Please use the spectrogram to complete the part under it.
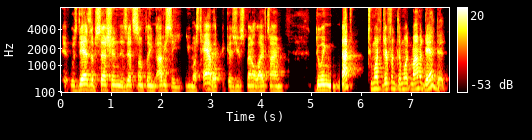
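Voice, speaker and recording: A man's voice: mid-range voice, a little fast. A man hosting an interview, asking loose, rambling questions with frequent restarts. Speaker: host.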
